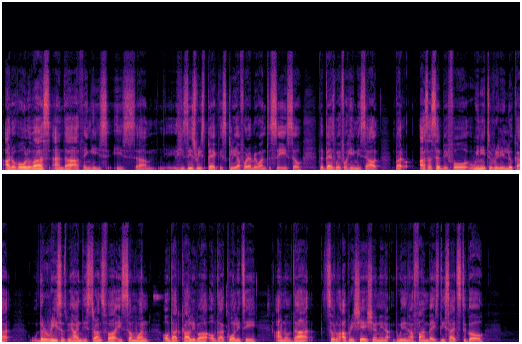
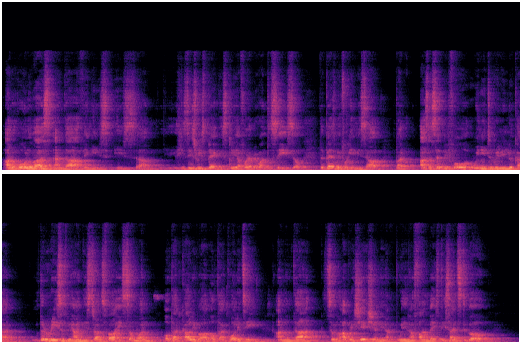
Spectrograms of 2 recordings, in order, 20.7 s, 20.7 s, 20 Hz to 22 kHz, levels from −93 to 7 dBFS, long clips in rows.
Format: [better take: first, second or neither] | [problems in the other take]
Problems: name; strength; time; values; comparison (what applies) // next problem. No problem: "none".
first | off-mic speech; far // room echo; noticeable; dies away in 0.9 s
